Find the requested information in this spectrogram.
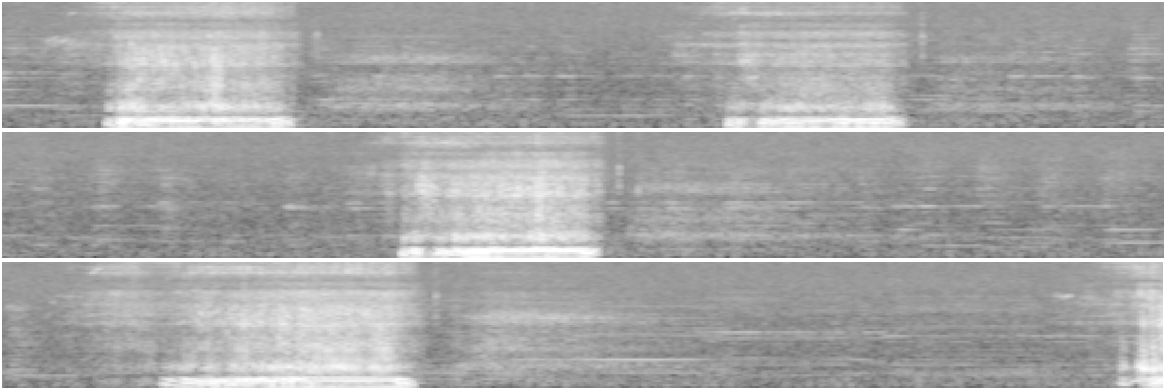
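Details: Snoring from an American Staffordshire terrier sleeping with eyes open: four long bursts of loud, rough snores with quiet pauses between.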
